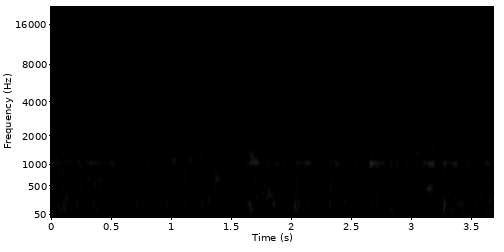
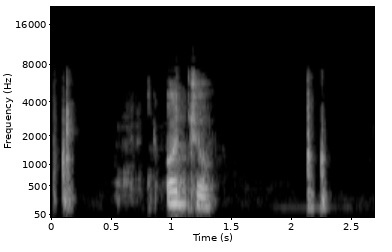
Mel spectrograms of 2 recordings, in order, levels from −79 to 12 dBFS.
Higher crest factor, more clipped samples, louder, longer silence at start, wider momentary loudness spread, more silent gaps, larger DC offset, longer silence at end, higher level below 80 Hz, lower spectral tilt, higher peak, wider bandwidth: second, 16 dB vs 24 dB; neither; second, -69 LUFS vs -24 LUFS; about the same, 0 s vs 0.1 s; second, 2 LU vs 14 LU; neither; neither; second, 0 s vs 0.4 s; second, under -90 dBFS vs -70 dBFS; second, -1 dB/octave vs -4.5 dB/octave; second, -56 dBFS vs -4 dBFS; first, 11.5 kHz vs 7.6 kHz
